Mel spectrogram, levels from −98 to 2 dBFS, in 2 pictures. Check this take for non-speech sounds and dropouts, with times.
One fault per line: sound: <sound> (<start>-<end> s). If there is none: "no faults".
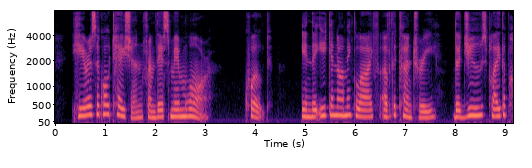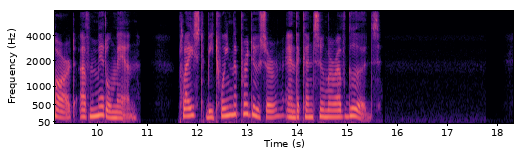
no faults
